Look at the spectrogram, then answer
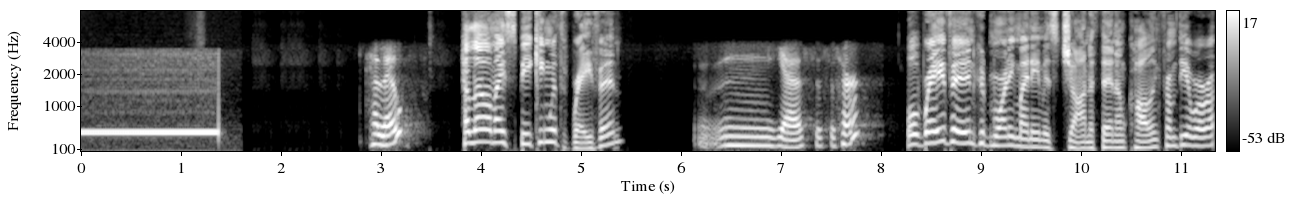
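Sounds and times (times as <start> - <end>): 
telephone dial tone before a call: 0.0 - 1.5
speech: 2.9 - 5.5, 6.2 - 11.3.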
